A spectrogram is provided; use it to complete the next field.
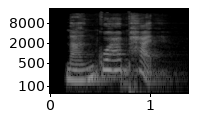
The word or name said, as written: nanguapai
